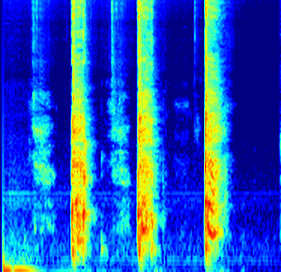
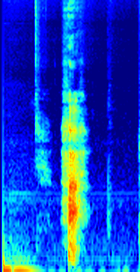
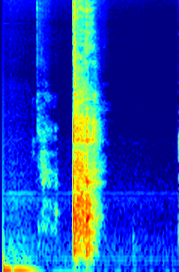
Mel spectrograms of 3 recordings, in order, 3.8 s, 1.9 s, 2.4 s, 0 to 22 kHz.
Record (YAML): three_cough_length: 3.8 s
three_cough_amplitude: 32768
three_cough_signal_mean_std_ratio: 0.36
exhalation_length: 1.9 s
exhalation_amplitude: 28299
exhalation_signal_mean_std_ratio: 0.34
cough_length: 2.4 s
cough_amplitude: 31508
cough_signal_mean_std_ratio: 0.34
survey_phase: alpha (2021-03-01 to 2021-08-12)
age: 45-64
gender: Male
wearing_mask: 'No'
symptom_none: true
smoker_status: Never smoked
respiratory_condition_asthma: false
respiratory_condition_other: false
recruitment_source: REACT
submission_delay: 1 day
covid_test_result: Negative
covid_test_method: RT-qPCR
